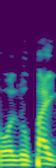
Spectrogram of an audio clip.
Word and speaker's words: Oldupai: Bien, esto es otra imagen similar donde se ve por qué Olduvai Gorge se llama Olduvai o Oldupai, como lo pronuncian ellos, los tanzanos y los masáis.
